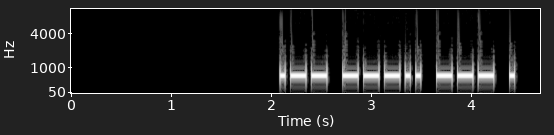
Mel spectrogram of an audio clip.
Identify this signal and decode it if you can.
Morse code, heard as a keyed tone, about 22 wpm, 700 Hz. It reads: W8OE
